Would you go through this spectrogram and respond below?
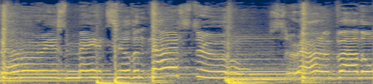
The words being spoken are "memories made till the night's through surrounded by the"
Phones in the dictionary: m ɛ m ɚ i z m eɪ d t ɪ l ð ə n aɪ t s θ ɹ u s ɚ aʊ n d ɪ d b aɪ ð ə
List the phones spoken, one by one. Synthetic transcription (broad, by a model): ɛ m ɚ i z m eɪ d t ɪ l ð ə n aɪ t s t ɹ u s ɚ aʊ n d ɪ d b aɪ ð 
